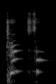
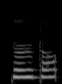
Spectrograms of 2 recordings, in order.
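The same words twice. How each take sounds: First: High, soft squeal of the name; tiny high delighted squeal. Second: Said in the usual way. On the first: Real, not acted.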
